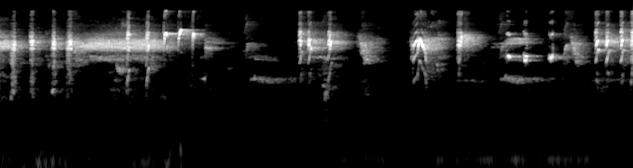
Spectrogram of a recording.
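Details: Common iora in persistent gacor song: dense high chattering and twittering phrases, with fast trills and short whistled slurs, a brief pause near the middle, then more quick clipped notes.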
